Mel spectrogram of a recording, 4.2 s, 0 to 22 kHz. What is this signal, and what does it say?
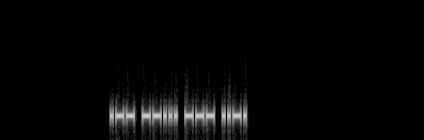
Morse code, heard as a keyed tone, about 46 wpm, 700 Hz. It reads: W7OF
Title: USA Call Signs - 4 Characters - 45wpm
